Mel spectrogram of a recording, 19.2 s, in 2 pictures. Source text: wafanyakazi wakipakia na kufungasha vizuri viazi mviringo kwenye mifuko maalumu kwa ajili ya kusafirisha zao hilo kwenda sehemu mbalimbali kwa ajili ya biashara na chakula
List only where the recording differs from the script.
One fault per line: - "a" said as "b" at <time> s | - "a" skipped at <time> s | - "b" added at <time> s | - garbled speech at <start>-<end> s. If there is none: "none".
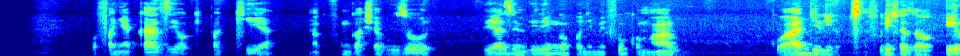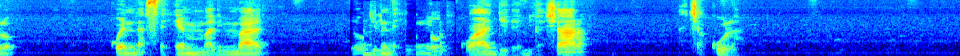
- garbled speech at 13.1-14.2 s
